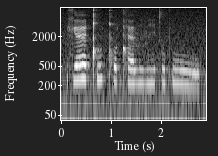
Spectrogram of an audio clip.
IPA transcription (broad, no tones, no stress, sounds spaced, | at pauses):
xʲ ɛː ǃʰ u ǃʰ o ǃʰ ɛ v i v iː tʰ u pʰ uː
